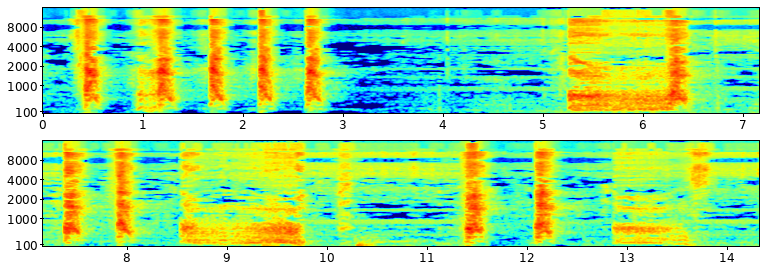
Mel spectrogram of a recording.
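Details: Small pet Shih Tzu, described as always ready for a fight, barking: five sharp barks in quick succession, then long rough growling spells broken by single loud barks.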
